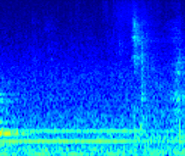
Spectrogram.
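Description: Quiet pause holding a faint, steady hum made of two level tones, with no shot or impact.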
